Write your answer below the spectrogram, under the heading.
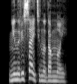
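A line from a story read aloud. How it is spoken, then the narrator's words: Barking. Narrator (Russian): рявкнула она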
